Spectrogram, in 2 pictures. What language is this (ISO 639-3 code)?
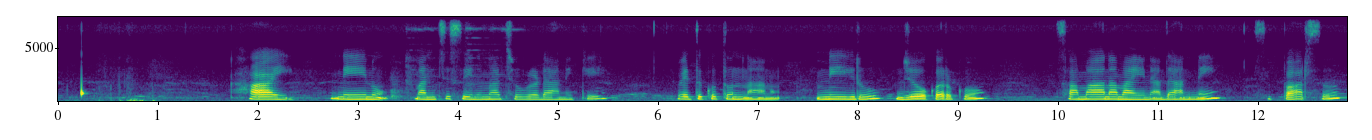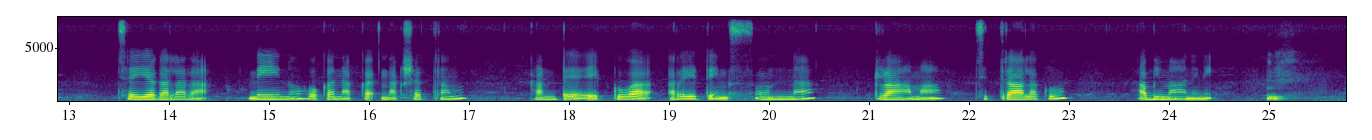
tel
